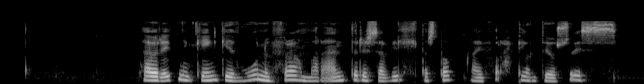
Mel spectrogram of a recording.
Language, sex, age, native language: Icelandic, female, 30-39, Icelandic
